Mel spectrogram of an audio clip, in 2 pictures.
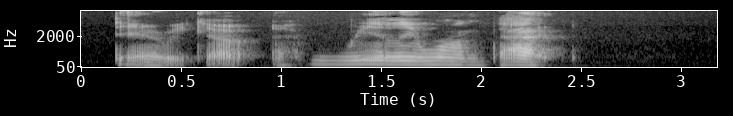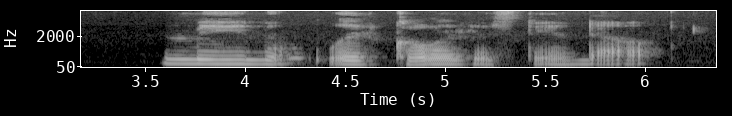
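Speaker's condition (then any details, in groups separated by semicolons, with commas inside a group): Cerebral palsy; physical disability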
